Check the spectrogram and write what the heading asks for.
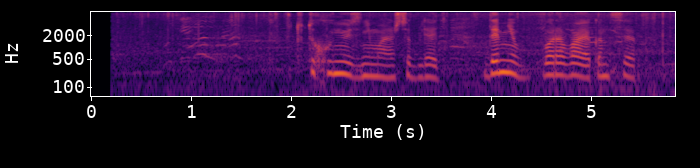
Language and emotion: Russian, angry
